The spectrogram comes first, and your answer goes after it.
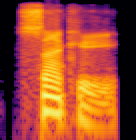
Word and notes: saki: British English

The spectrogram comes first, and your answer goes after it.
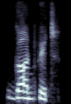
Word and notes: godwit: Indian

